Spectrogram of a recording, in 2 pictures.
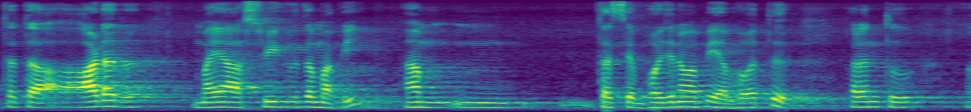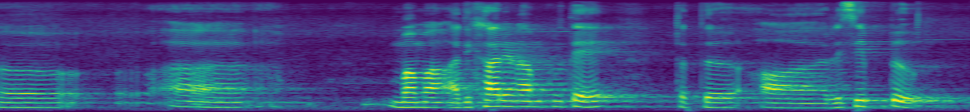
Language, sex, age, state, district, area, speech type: Sanskrit, male, 18-30, Telangana, Vikarabad, urban, spontaneous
